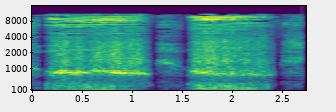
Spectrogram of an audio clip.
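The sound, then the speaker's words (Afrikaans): A voice imitates blowing on smoke rising from fire sticks rubbed together, with two long, forceful, breathy blows separated by a short pause, fairly loud, with a slight whistling tone through the breath. “Leeu blaas op die rookie.”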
